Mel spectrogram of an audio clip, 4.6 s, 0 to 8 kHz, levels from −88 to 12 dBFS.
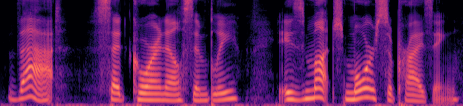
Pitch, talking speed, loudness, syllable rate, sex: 195 Hz, 105 wpm, -18 LUFS, 3.4 syllables/s, female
